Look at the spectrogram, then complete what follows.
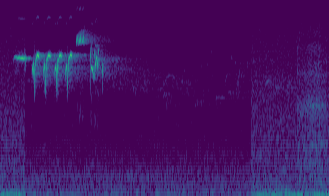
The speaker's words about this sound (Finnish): Jos tuntee leppälinnun laulun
